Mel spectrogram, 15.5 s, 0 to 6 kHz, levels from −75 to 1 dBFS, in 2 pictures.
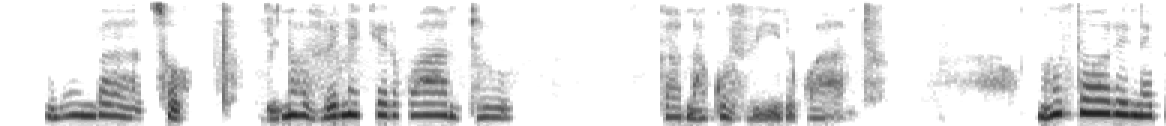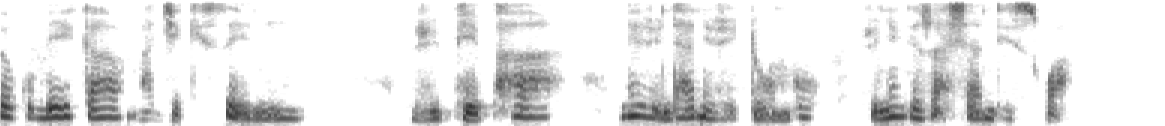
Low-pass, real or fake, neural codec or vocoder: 5.4 kHz; fake; vocoder, 24 kHz, 100 mel bands, Vocos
